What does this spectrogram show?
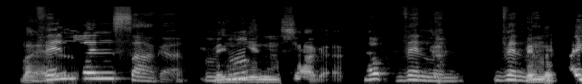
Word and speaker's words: Vinland: crunchy roll your recommendation to me would be vinin Saga Vinland Saga vinin Saga vinan Saga nope Vinland Vinland I said I said Vinland you said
